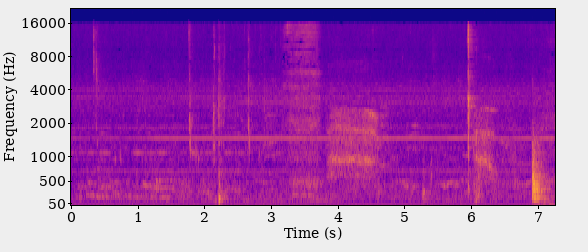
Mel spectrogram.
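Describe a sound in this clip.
A young man slurps and chews noodles.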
